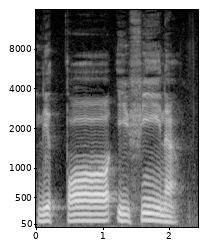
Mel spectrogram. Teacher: you pause your breath and then you start more in the deeper part of the throat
